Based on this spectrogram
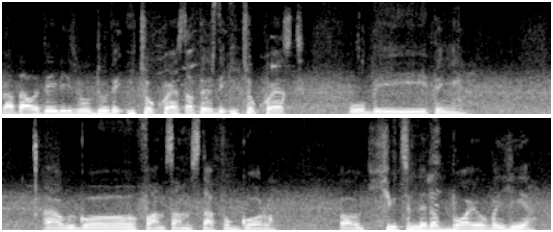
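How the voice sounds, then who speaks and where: A man speaks at a moderate pace in a fairly high pitch, with very even loudness and fairly even intonation. Noticeable background noise runs under his voice. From Botswana. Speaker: gaming streamer. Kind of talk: live gameplay stream chat. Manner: casual.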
